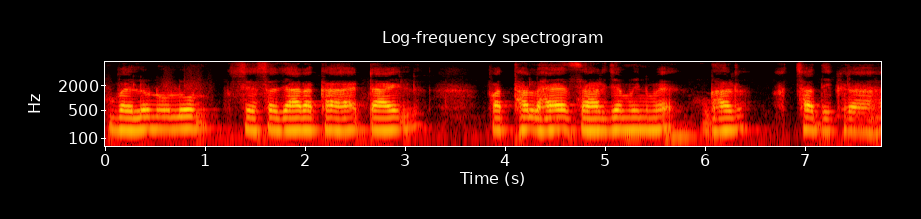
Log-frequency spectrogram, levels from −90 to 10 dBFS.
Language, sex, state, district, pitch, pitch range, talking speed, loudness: Angika, male, Bihar, Begusarai, 160 Hz, 155-165 Hz, 145 wpm, -30 LUFS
